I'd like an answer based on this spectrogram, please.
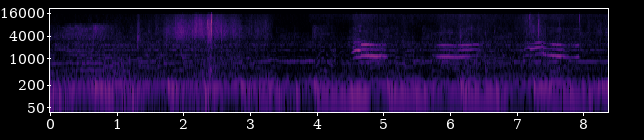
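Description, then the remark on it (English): A cat in a movie meows several times, drawn-out wavering cries clustered in the second half, heard over a steady low droning hum that runs throughout. “Also, movies like this never goes well for the cat.”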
